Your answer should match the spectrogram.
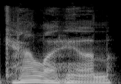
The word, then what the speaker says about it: Callahan: Is he Callahan? Yeah. Yes, Callahan, yeah. Harry Callahan. I had to look up how to spell it. I assume there was a G in it, and there is not. So it's all just L's and H's. Call a hand.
